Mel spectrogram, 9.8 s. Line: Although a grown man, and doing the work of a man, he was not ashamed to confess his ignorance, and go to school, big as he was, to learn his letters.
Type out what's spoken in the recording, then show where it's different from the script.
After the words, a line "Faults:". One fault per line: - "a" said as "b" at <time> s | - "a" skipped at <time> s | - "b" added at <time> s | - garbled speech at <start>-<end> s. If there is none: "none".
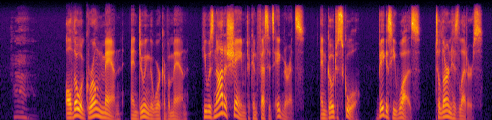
Although a grown man, and doing the work of a man, he was not ashamed to confess its ignorance, and go to school, big as he was, to learn his letters.
Faults:
- "his" said as "its" at 5.4 s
